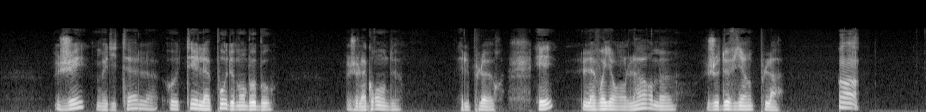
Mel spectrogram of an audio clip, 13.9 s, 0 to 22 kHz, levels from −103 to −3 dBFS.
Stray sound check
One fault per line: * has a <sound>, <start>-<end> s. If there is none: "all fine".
* has a laugh, 12.6-12.9 s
